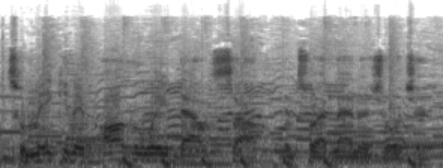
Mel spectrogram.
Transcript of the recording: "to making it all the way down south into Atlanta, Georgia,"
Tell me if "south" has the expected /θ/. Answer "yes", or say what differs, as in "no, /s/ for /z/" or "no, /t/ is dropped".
no, /f/ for /θ/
